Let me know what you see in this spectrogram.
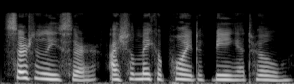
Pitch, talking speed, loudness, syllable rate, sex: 220 Hz, 225 wpm, -18 LUFS, 4.8 syllables/s, female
